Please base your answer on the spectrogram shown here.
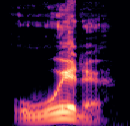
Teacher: Alors, moi, je prononce le waiter. Waiter, ça veut dire accent tombé sous premier syllabe là. Waiter.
